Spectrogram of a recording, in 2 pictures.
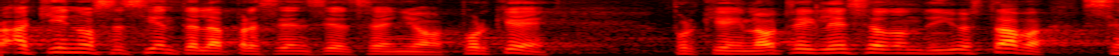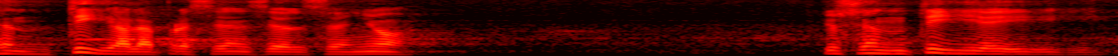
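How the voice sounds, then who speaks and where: A man preaching a sermon as pastor, emphatic, swinging between loud calls to the congregation and low asides. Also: in a large hall. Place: church.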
